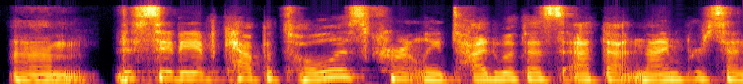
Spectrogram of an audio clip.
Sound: none

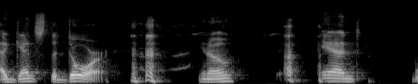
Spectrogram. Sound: laughing

